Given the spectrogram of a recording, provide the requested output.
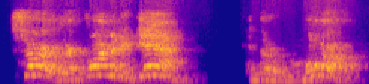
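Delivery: high, loud, urgent call down from a tree; lookout's warning shout. Retold or imitated. Boy lookout in the tree warns the colonel, shouting loud. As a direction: yell the warning down to the officers.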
